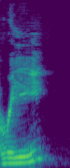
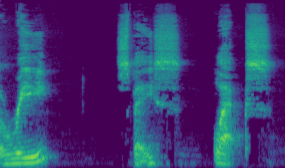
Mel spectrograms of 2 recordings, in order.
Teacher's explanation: the first syllable is open and it has a long vowel sound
